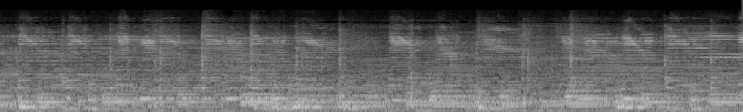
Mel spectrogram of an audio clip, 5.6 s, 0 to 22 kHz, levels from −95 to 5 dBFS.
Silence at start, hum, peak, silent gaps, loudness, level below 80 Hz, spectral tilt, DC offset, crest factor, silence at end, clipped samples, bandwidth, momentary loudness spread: 0 s; none; -10 dBFS; none; -26 LUFS; -42 dBFS; -4.5 dB/octave; under 0.1%; 16 dB; 0 s; under 0.1%; 13.5 kHz; 4 LU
